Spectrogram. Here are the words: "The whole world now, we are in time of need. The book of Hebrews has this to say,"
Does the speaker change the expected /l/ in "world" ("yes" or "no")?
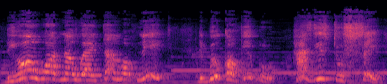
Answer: yes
